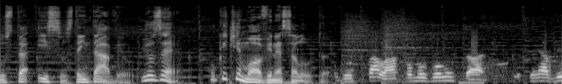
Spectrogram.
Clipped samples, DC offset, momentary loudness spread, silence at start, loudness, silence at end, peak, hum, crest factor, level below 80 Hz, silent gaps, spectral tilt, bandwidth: under 0.1%; under 0.1%; 14 LU; 0 s; -20 LUFS; 0 s; -4 dBFS; none; 16 dB; -42 dBFS; none; -5.5 dB/octave; 17 kHz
